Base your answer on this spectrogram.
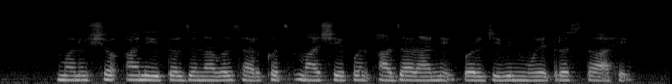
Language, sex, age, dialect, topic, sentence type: Marathi, female, 25-30, Northern Konkan, agriculture, statement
